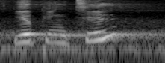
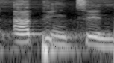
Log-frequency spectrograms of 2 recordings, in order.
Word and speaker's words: Upington: greet the community of um yokington I'm not sure whether I'm pronouncing the area correctly it's upington yes in terms of ensuring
